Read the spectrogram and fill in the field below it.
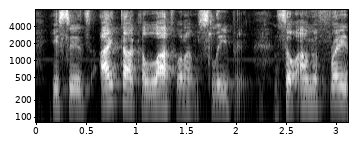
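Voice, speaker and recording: Noticeable background noise behind a man speaking in a fairly high pitch. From Iraq. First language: Arabic. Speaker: Iraqi refugee and former military interpreter. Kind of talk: interview. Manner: halting.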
